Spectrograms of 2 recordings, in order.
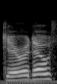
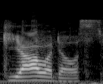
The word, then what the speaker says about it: Gyarados: wrong what no no they say instead of Gyarados they said dr-dos or some fool like they honestly have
